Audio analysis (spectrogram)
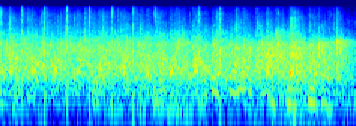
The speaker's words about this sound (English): Please hold applause. That was against the rules, but Walker's comments prompted the audience to break the rules. And I can tell you that the audience, generally from the John Locke Foundation, they were very, very interested in election integrity.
